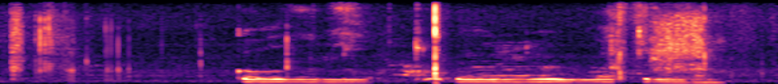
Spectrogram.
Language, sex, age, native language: Icelandic, male, 8, Icelandic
